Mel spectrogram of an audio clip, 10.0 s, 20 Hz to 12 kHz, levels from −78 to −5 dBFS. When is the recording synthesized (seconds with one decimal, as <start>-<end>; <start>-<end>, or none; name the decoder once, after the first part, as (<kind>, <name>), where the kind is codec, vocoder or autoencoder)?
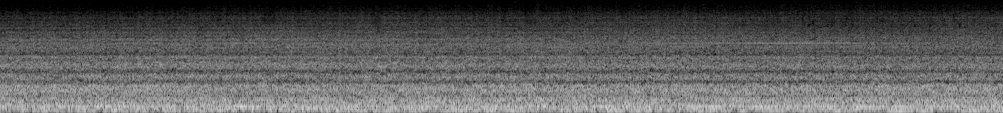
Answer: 0.0-0.7 (vocoder, Vocos); 1.3-5.9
